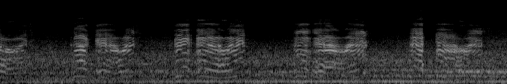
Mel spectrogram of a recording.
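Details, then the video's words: Pet macaw hanging out on a balcony, talking: bursts of speech-like, harmonic-rich vocal phrases about a second apart, some rising and falling, over a steady low hum. "Our talking Macaw"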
